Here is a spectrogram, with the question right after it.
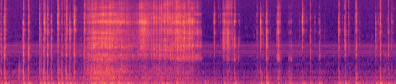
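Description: A small red painted wooden box sign reading "It's beginning to look a lot like Christmas," hollow-backed and lying flat on black fur, is tapped and drummed with the long manicured nails and fingertips of both hands. Crisp, bright clicking taps come in quick, uneven bursts. In the middle they blur into a dense, rapid rattle of drumming before returning to scattered sharp taps.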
